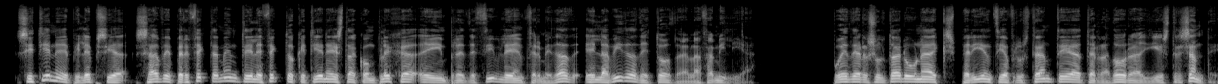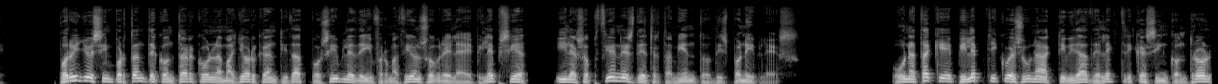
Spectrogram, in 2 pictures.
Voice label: spanish e learning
